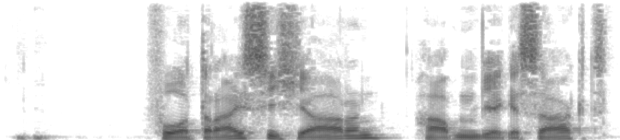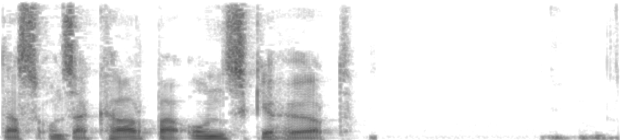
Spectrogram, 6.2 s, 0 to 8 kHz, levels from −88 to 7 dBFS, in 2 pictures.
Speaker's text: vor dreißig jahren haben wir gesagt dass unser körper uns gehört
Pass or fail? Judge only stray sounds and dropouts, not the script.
pass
